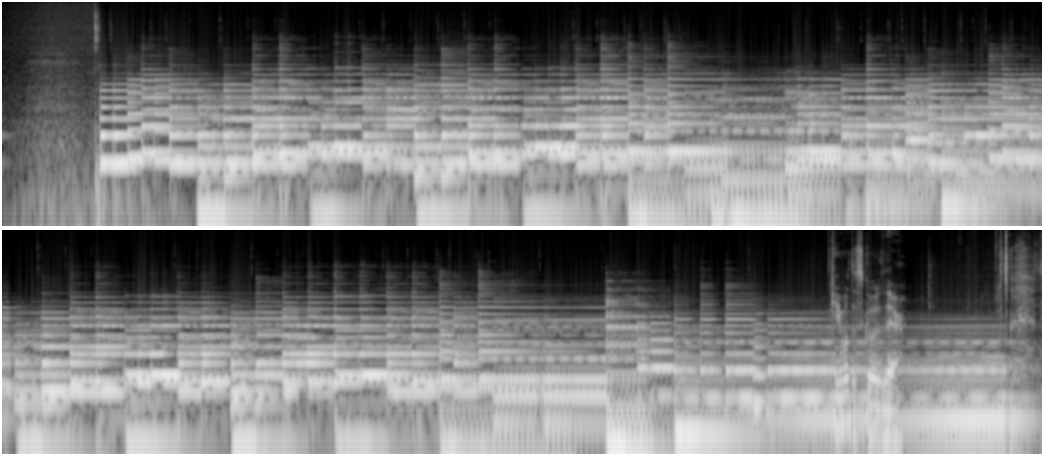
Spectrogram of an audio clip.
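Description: Piano played with both hands, starting about a second in. The left hand repeats bass octaves on D, C and G in a steady beat, about one note a second, while the right hand plays chords and melody above.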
